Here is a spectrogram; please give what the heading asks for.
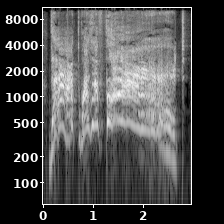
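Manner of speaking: very high, drawn-out group holler; full-blast comic accusation; yelling. A narrator's reading. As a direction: yell it slowly, stretching each word. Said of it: "looked at Carmen and yelled".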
